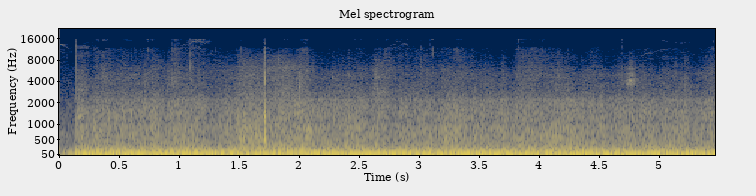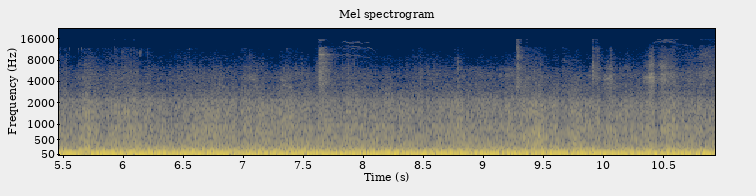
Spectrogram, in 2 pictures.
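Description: Loud, steady low rumble of a high-speed train in motion, starting abruptly, with faint scattered ticks over it.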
